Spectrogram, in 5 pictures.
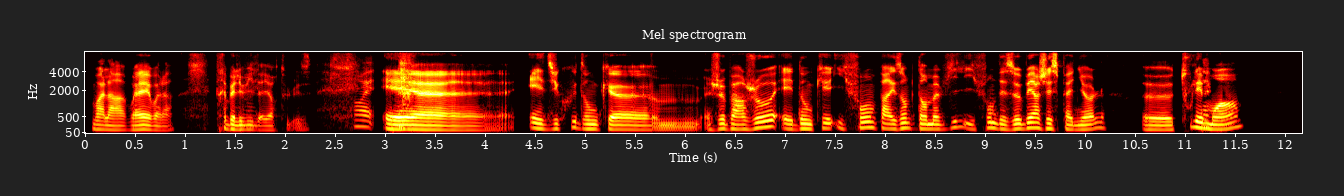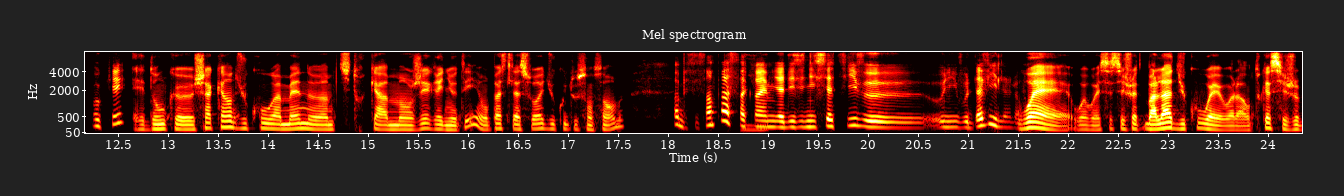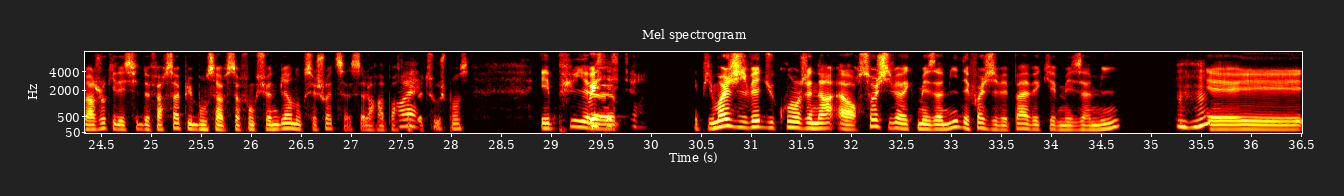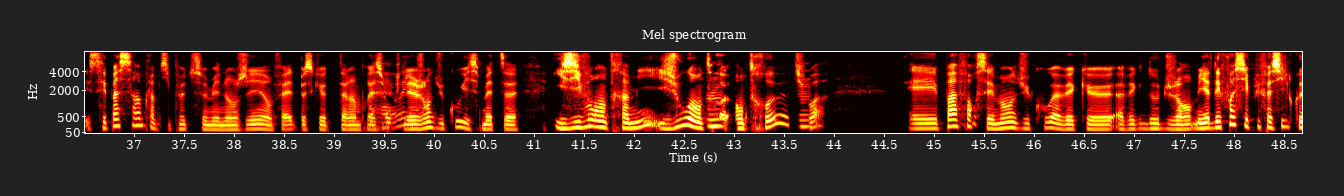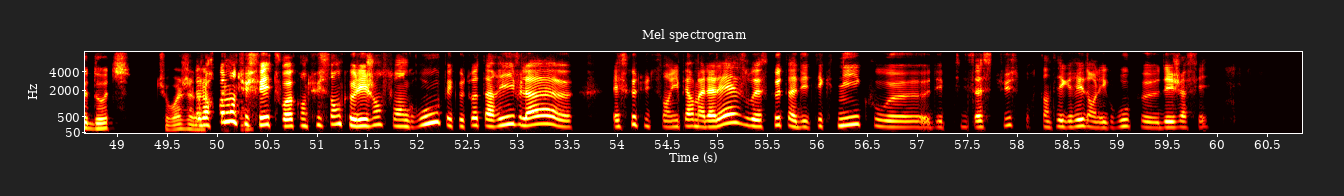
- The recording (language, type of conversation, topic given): French, podcast, Comment fais-tu pour briser l’isolement quand tu te sens seul·e ?
- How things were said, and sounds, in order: chuckle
